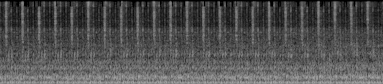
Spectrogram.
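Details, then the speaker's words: Jaguar XF S 3.0 diesel idling, smoke in cabin: sharp even chuff about three times a second rising with revs, fumes puffing at the injector base; injector seal compression leak. "Oh no, it's coming from below that. Sounds like it's coming from around the side of the injector."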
